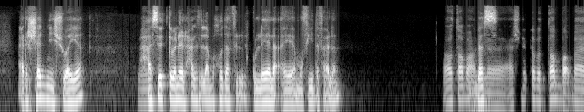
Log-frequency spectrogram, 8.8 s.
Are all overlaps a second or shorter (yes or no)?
yes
